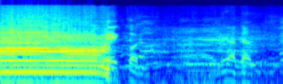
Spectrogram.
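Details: Cattle at the Kliwonan cattle market in Kediri, East Java, Indonesia. One deep, steady, droning moo lasts about a second and a half, then people talk in the busy market.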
